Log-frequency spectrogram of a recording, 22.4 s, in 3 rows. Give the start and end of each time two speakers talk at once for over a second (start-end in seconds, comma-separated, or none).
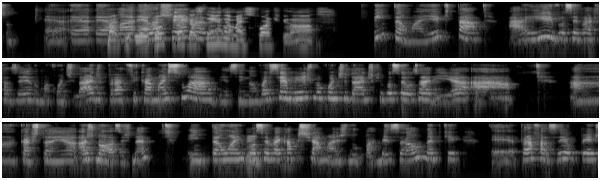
1.3-2.7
